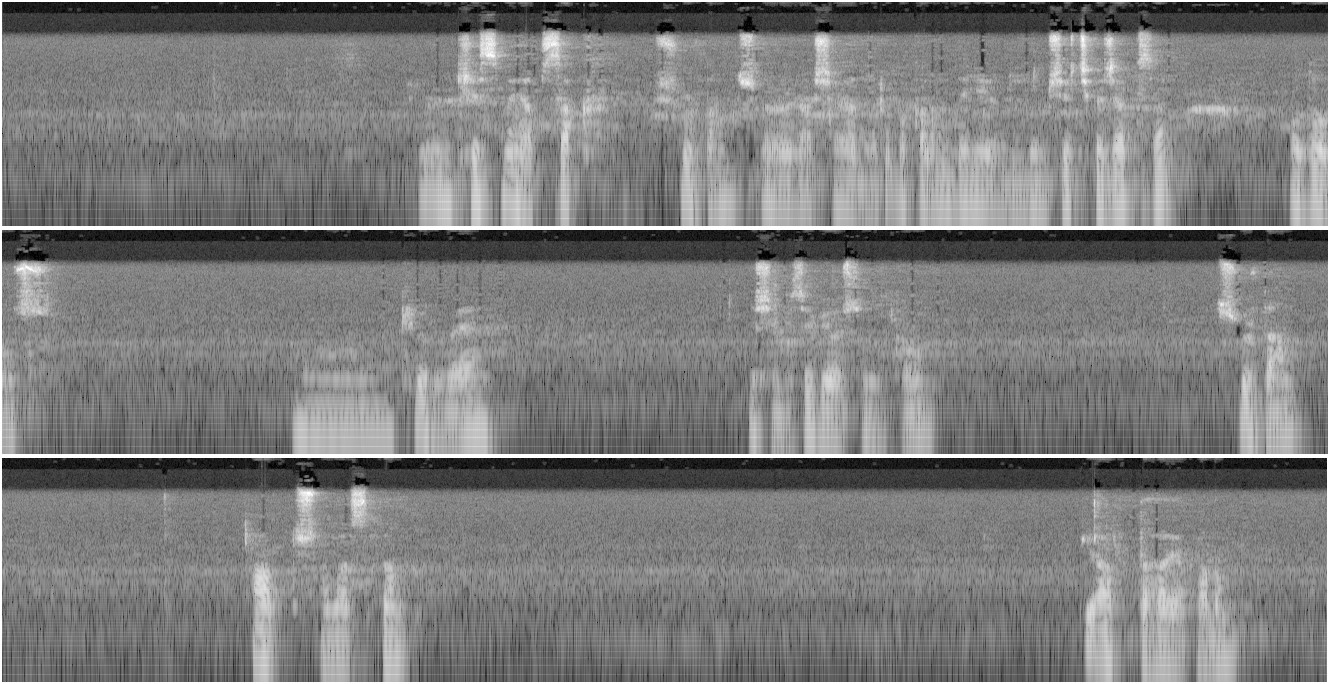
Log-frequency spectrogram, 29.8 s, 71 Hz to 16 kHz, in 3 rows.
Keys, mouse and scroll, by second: 0.0 scroll up 1, 0.2 scroll down 1, 1.7-6.6 alt+drag, 6.6-10.3 drag, 15.4 ctrl+click, 18.8-28.7 ctrl+shift+drag.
